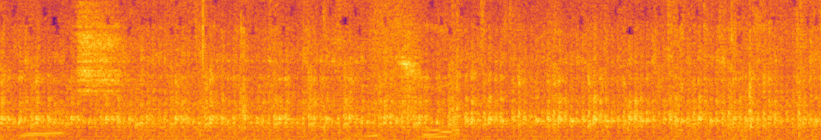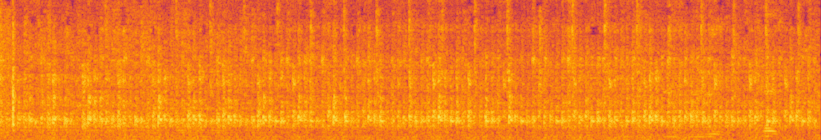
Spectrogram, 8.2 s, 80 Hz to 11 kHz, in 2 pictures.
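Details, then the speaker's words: Land Rover Defender with OM606 diesel and automatic conversion, started after a week sitting, idling with transfer box in neutral: steady idle with faint high whine and light irregular ticking; source unidentified, ticking not heard in reverse. "so the car's in neutral on the transfer box just wanna see if you can hear this noise"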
